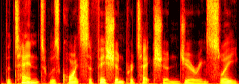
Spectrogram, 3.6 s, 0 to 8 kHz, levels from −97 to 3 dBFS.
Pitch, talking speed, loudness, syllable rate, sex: 105 Hz, 135 wpm, -17 LUFS, 4.1 syllables/s, male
